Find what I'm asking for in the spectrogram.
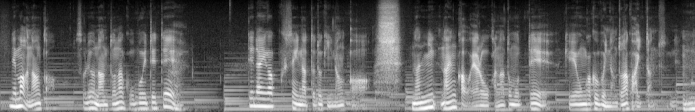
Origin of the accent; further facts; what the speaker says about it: Osaka, Japan; moved away as an adult; now in Tokyo, Japan; 大阪生まれですね。35歳ぐらいまで大阪に住んでましたね、ずっと。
